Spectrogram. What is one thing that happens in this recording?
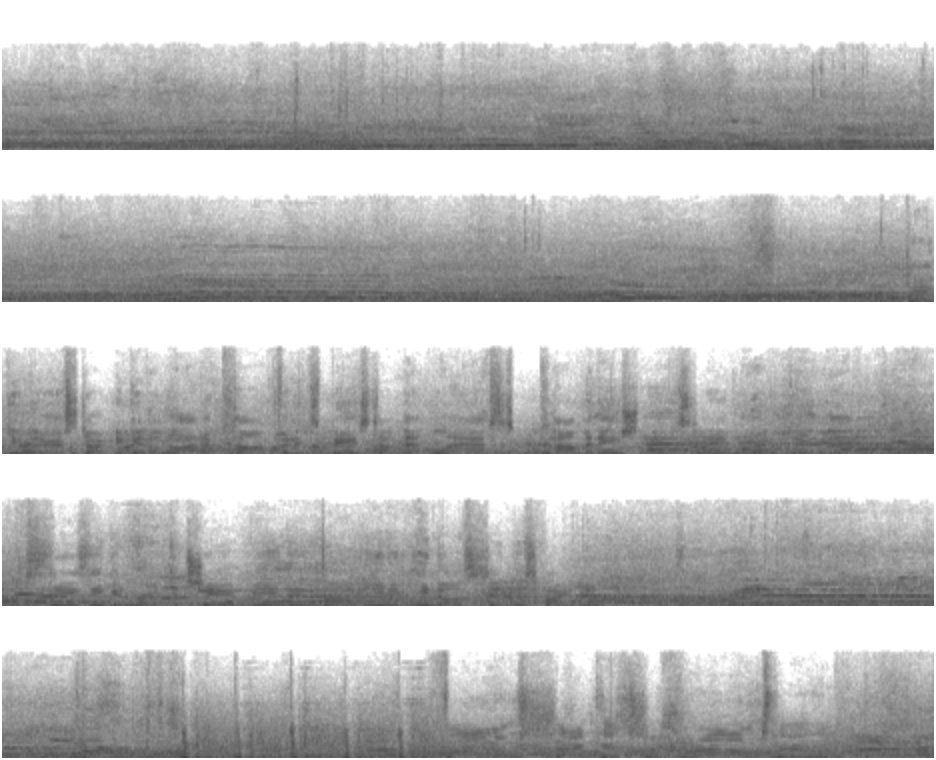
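Punches thud on a boxer's body.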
